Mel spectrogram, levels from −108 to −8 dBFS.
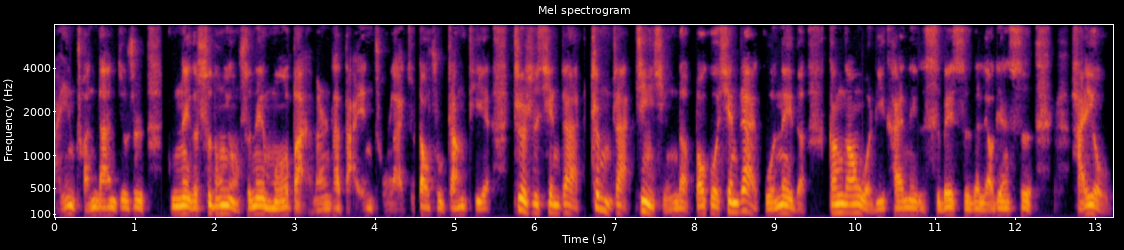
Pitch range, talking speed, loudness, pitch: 95-120 Hz, 270 characters per minute, -31 LUFS, 105 Hz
